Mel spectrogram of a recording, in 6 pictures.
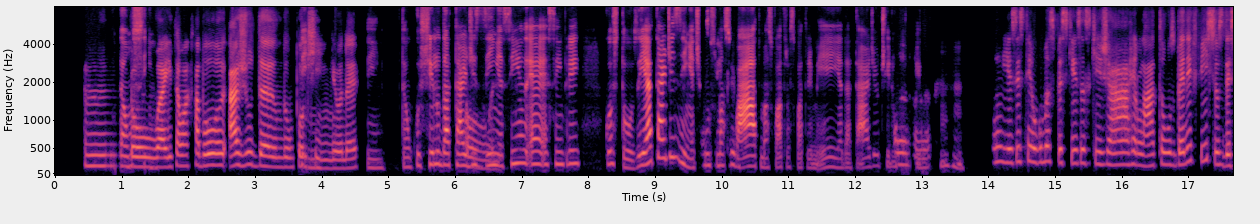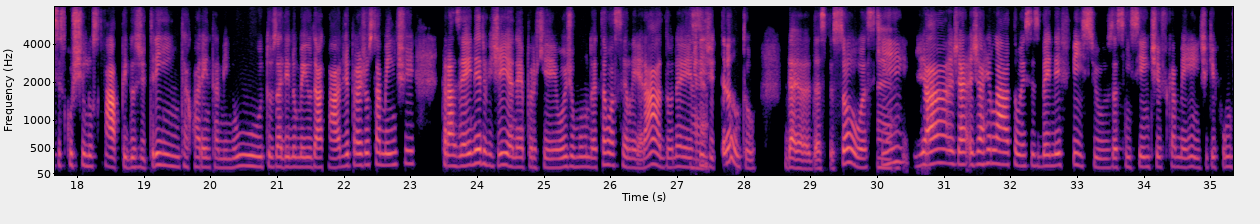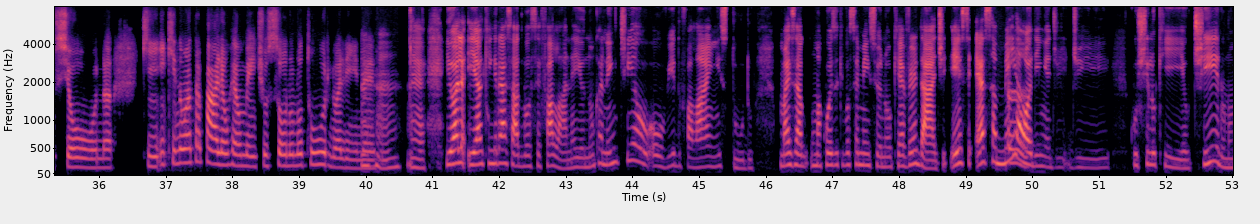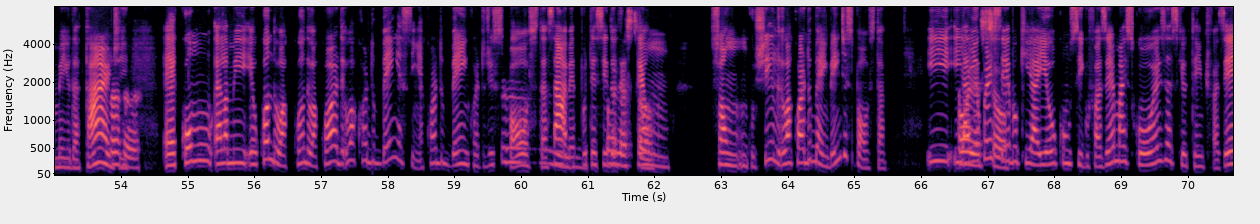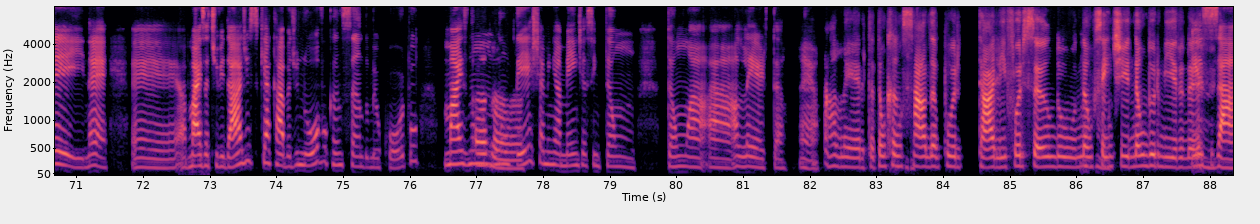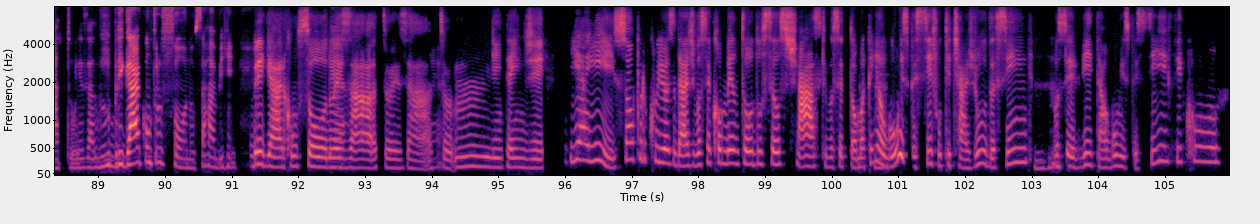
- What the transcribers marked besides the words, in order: chuckle; chuckle; other background noise; tapping
- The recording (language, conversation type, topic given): Portuguese, podcast, Como é o seu ritual para dormir?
